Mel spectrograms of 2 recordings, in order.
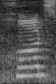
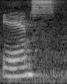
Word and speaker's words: horse: लेकिन अब आप कहेंगे कि विजिबल हो रहा है आपको, ठीक है, तो अब आप क्या कहेंगे कि HORSE, इसको तो हम हॉर्स पढ़ते हैं ना कि ऑर्स।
